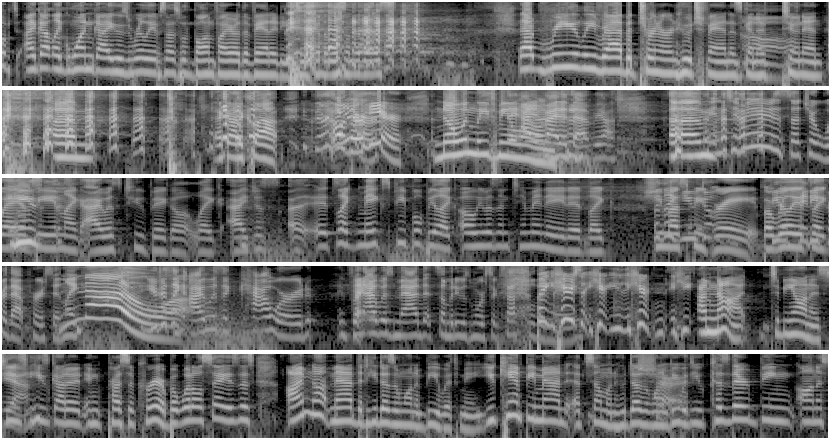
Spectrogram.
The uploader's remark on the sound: LIVE at The PIT in New York City. Continual updates on how our audio levels are doing.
